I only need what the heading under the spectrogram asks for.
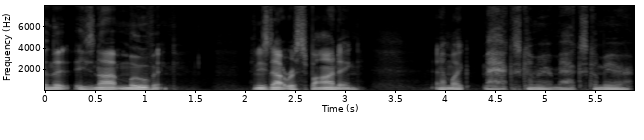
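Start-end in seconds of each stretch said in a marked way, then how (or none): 4.4-5.9 soft, hushed stage whisper. Retelling calling a cousin from the woods: retelling a half-whisper. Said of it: "And so I'm whispering to him".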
